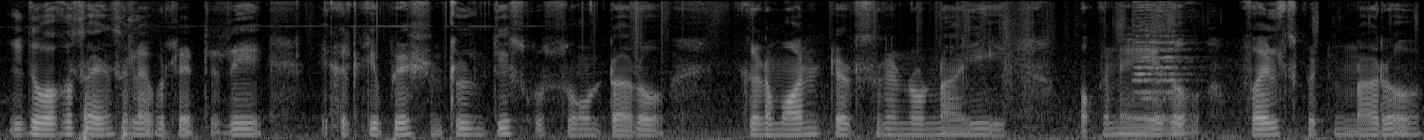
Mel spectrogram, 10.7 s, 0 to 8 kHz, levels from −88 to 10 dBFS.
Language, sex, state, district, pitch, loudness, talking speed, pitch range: Telugu, male, Andhra Pradesh, Chittoor, 120 Hz, -38 LUFS, 100 wpm, 90-125 Hz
